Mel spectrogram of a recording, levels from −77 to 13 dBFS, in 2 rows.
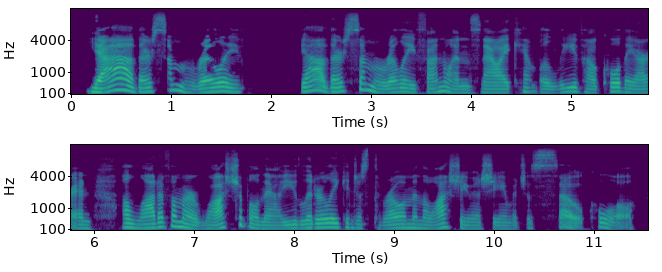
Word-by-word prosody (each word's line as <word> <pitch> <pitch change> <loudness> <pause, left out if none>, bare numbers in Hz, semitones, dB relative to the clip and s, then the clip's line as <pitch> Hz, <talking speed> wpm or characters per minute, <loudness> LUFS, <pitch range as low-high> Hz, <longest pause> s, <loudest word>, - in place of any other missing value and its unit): Yeah, 195 +8 +7
there's 170 +2 0
some 235 -4 -2
really 160 +4 +2 0.6
Yeah, 185 +4 +4
there's 175 +2 0
some 250 -5 0
really 150 0 -1
fun 150 +7 -2
ones 135 -4 -4
now, 140 -1 +2
I 140 0 +2
can't 175 +4 -9
believe 155 +5 -4
how 140 -2 -3
cool 180 +5 0
they 155 -4 -4
are, 135 0 -1
and 145 -1 -2 0.3
a 180 - +3
lot 165 +2 +2
of 200 - -2
'em 215 -4 +2
are 155 -4 +3
washable 170 - +1
now; 135 -2 -4
you 145 +3 -3
literally 175 +4 +2
can 180 -1 -7
just 155 -1 -7
throw 145 +3 -2
'em 165 0 -3
in 160 - -3
the 145 - -4
washing 160 -2 -2
machine, 135 -1 -4
which - - -12
is - - -10
so - - -2
cool. - - -5
160 Hz, 210 wpm, -24 LUFS, 140-180 Hz, 0.6 s, Yeah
